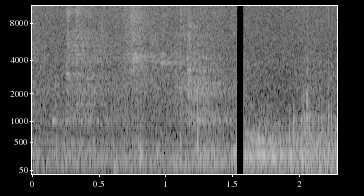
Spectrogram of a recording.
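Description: Room noise of people in a courtroom: faint knocks and shuffling of people moving, then a sudden break about one and a half seconds in, followed by a louder low murmur.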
